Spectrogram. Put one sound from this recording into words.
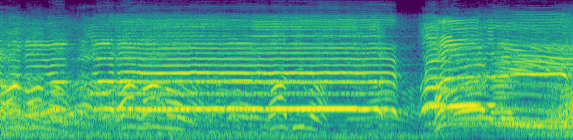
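A man sings a long held, wavering lament into a microphone, heard through loudspeakers in an echoing hall.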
